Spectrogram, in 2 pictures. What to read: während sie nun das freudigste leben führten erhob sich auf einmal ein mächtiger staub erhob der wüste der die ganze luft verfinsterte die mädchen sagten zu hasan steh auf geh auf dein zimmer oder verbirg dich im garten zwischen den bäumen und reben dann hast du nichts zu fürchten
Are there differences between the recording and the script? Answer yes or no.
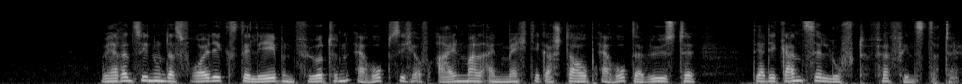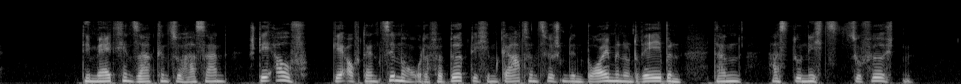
no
